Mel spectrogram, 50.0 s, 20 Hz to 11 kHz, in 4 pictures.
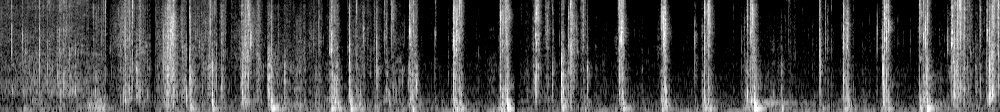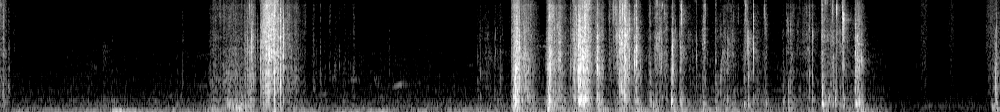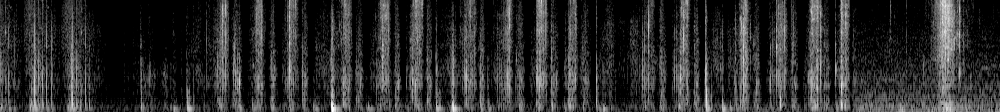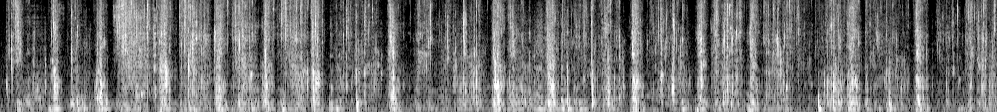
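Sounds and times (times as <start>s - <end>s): slime crackling and popping: 0.0s - 12.6s, 15.6s - 16.3s, 18.8s - 23.3s, 33.2s - 49.9s.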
